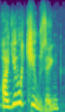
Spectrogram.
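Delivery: high, loud enraged challenge; angry shout. A narrator's reading. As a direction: bristle at the accusation. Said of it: "Jack shouted in rage".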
